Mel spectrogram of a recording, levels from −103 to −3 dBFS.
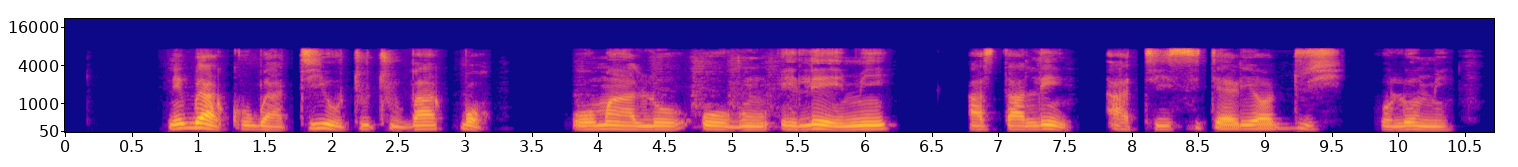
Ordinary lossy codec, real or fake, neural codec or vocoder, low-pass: AAC, 48 kbps; real; none; 7.2 kHz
